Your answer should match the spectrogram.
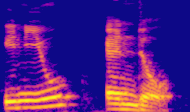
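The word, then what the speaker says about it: innuendo: Pronunciation का ध्यान रखिएगा, इन्यूएंडो। इन्यूएंडो पूरा क्या बोलेंगे?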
